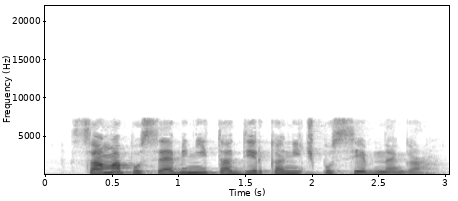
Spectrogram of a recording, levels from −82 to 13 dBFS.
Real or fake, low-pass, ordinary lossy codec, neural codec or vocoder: real; 7.2 kHz; MP3, 64 kbps; none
